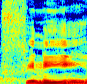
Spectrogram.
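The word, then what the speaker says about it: Finney: third level by Jack फिनी या फिने जैसे भी आप प्रोनाउंस करना चाहते हैं इट इज डिबेटेबल बट जो भी है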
